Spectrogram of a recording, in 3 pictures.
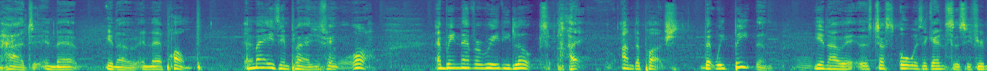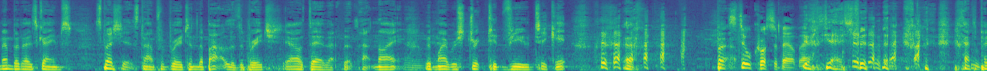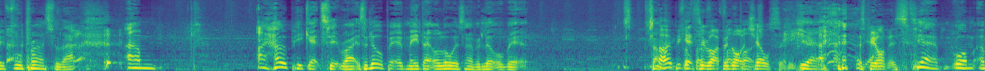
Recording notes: at the Xmas Live Show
